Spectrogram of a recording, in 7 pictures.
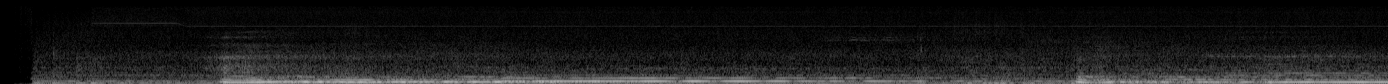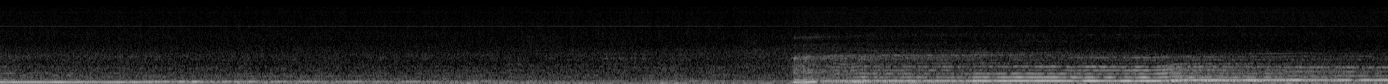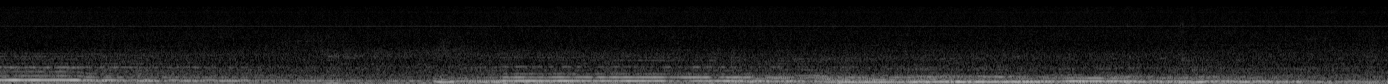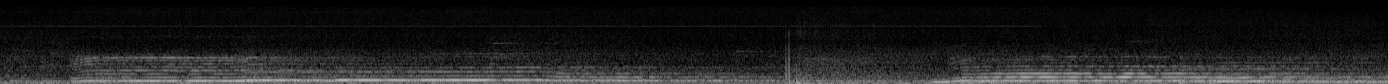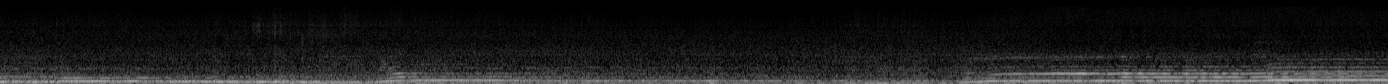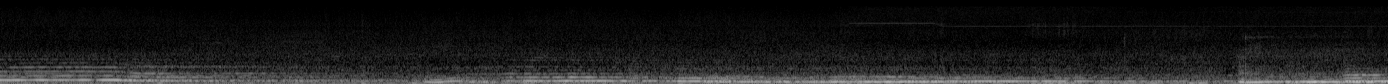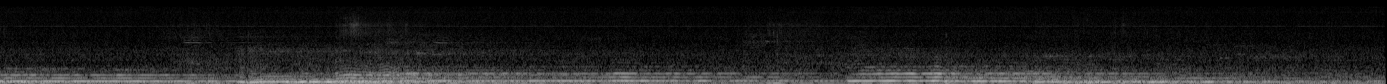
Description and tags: Content warning
Experimental aalap in Indian music. Sound is recorded on simple mobile phone during practice
sound, Swar, Vocal, Classical, reverb, effect, soundeffect, 4x4-Records, aalap, J-Lee, Music, Hindustani, Indian, FX, sound-effect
